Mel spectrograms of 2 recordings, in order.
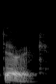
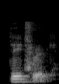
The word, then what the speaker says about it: Detrick: on earth not even for derrick um detrick i'm sure miss pronouncing it here dietrich dietrich that's correct no lab in the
